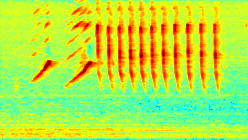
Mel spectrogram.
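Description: Northern Cardinal song: two rising slurred whistles, then a fast run of about a dozen sharp down-slurred notes at roughly seven per second, over a faint low hum.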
